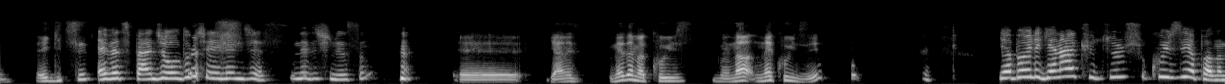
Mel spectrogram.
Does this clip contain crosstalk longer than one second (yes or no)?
no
